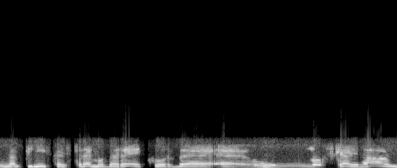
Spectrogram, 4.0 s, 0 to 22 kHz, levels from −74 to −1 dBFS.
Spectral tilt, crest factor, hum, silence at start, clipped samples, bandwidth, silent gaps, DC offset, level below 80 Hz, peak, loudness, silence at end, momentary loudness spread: -7.5 dB/octave; 16 dB; none; 0 s; under 0.1%; 5 kHz; none; under 0.1%; -62 dBFS; 0 dBFS; -16 LUFS; 0 s; 5 LU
